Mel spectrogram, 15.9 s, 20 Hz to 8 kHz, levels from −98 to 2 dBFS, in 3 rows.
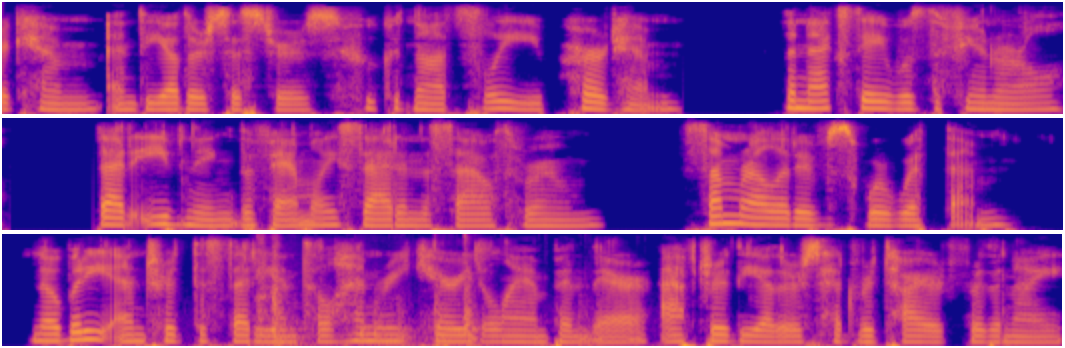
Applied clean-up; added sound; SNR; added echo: none; Car; 12 dB; none.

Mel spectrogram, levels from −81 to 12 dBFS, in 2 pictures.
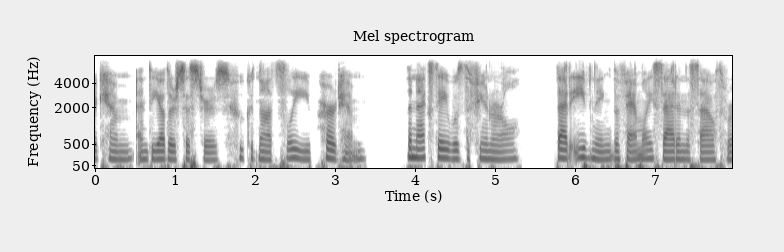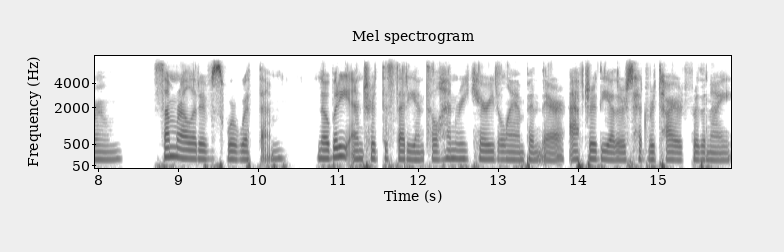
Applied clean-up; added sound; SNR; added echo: none; none; none; none.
